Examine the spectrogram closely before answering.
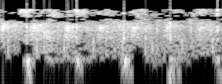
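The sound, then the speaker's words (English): Applause from the people gathered at a meeting, a dense, steady wash of clapping that stays loud and even through the short stretch with no voices over it. “I'd like everybody to give them a big round of applause for that.”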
